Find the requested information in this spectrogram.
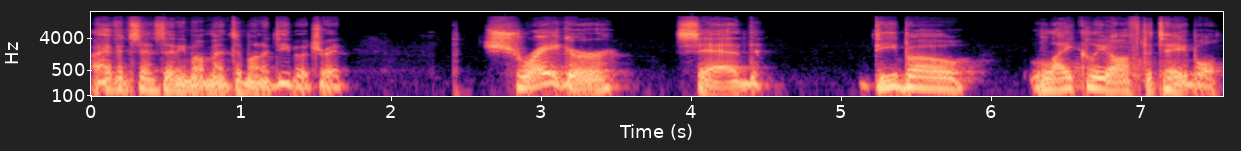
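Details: Adult man, about five to five and a half weeks after vocal cord surgery; he reports daily improvement, though today likely unchanged from yesterday after heavy voice use and no sleep. Dysphonia after vocal cord surgery.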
